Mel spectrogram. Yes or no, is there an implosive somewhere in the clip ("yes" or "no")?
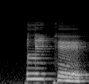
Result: no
